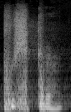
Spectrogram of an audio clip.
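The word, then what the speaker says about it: ψυχή: 두 가지로 나인다 그랬잖아요 하나가 푸시게 하나가 조회 발음 한번 해 봅시다 푸시케 푸시케 또 하나가 조회 조회 노차 이야기 한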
